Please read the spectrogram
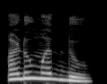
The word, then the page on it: ಅಡಿಮದ್ದು: aḍimaddu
